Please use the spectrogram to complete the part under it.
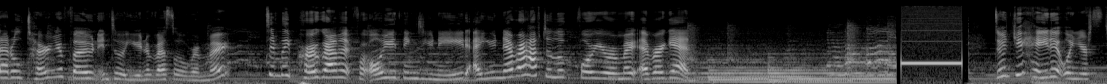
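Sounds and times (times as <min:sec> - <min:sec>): voice: 0:00.0 - 0:07.0, 0:10.0 - 0:11.0
background music: 0:00.0 - 0:09.0, 0:09.6 - 0:11.0.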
